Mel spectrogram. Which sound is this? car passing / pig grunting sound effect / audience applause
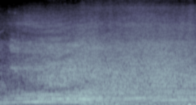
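car passing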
